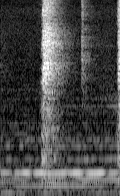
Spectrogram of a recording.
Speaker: And that's my cat sneezing outside if you can hear.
